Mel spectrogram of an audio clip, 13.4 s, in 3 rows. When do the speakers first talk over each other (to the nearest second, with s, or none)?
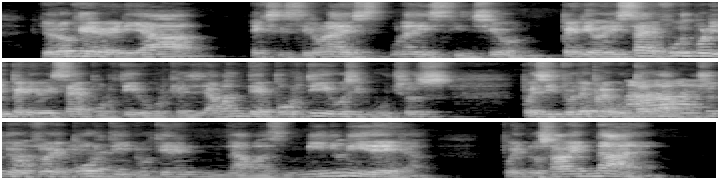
8 s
